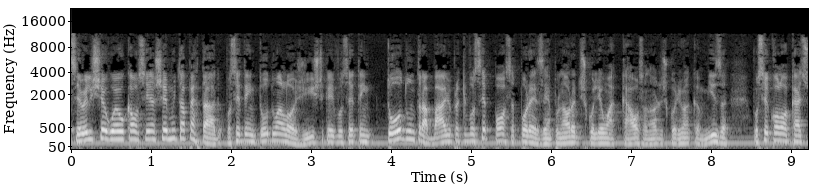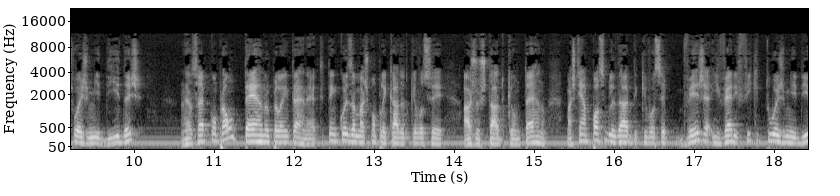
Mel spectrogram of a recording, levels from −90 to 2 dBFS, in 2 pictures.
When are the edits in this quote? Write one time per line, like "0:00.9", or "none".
0:01.9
